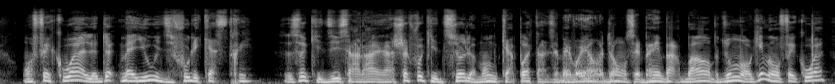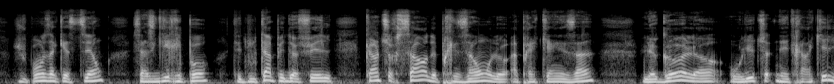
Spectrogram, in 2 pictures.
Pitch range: 120-155 Hz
